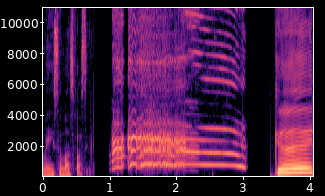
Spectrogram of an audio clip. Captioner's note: roosters crowing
